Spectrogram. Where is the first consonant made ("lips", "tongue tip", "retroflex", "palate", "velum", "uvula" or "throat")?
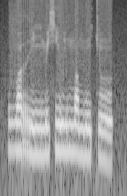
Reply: lips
